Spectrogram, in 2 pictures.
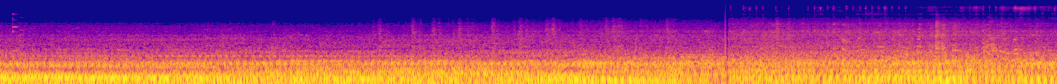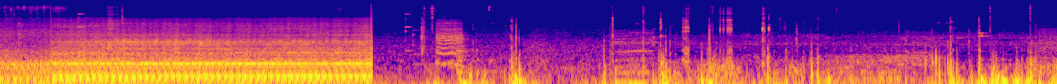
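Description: Passenger train running, heard from inside the carriage: a steady, loud low rumble that changes character twice between edited clips. About two-thirds of the way through the rumble cuts off suddenly and gives way to quieter, irregular clicks and knocks.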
